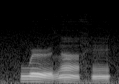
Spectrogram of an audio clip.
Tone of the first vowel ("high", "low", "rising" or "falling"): falling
